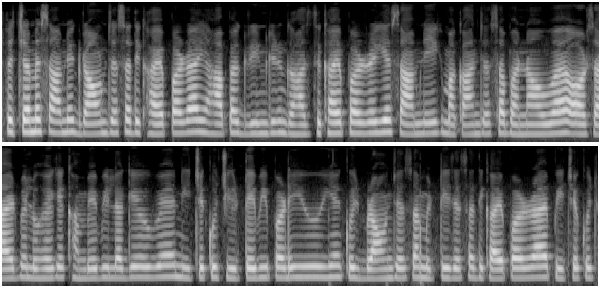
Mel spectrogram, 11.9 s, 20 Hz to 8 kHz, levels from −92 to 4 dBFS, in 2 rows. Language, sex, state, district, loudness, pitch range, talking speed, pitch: Hindi, female, Bihar, Saharsa, -17 LUFS, 205-225 Hz, 270 wpm, 215 Hz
